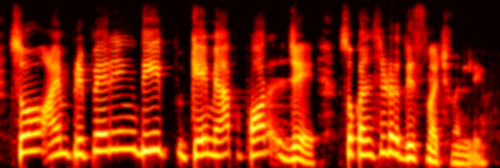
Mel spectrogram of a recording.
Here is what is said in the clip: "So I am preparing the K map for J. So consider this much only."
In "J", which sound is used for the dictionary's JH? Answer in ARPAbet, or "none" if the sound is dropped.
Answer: JH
